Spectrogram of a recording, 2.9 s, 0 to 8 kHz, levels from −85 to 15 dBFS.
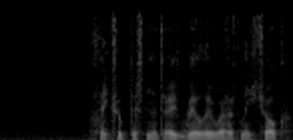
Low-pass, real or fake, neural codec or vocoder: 7.2 kHz; fake; codec, 16 kHz, 0.5 kbps, FunCodec, trained on LibriTTS, 25 frames a second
